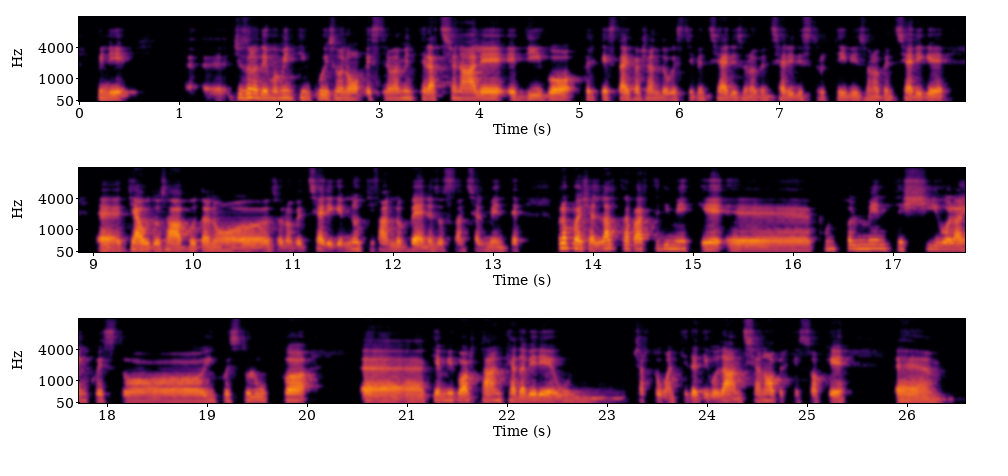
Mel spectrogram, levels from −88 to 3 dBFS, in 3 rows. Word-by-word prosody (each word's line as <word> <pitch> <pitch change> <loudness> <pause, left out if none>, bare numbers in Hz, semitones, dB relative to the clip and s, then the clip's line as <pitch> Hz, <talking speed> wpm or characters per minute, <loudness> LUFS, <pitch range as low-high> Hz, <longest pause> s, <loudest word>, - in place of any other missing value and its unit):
Quindi, 420 0 0
uhm, 320 - -17
ci 185 - -4
sono 180 0 +6
dei 160 - +4
momenti 155 +1 -2
in 145 - -6
cui 160 +1 -2
sono 145 -2 -1
estremamente 150 +2 -4
razionale 145 +1 +4
e - - +1
dico: 140 - +1
"Perché 465 0 -3
stai 135 - +1
facendo 135 -1 -4
questi 130 0 -7
pensieri, 130 -1 -2
sono 130 -2 -7
pensieri 120 -1 -5
distruttivi, 130 0 -8
sono 125 -1 -7
pensieri 120 0 -1
che, 115 -1 0 0.3
ehm, 110 -4 +2
ti - - -1
auto 140 -1 +6
sabotano, 130 -2 +2
sono 130 -1 -5
pensieri 135 +9 0
che 130 - +1
non 150 +2 -3
ti 155 - -21
fanno 130 -1 -2
bene 130 -1 +5
sostanzialmente". 130 - -6 0.3
Però 220 +1 +7
poi 195 -4 +8
c'è - - 0
l'altra 175 0 +3
parte 155 0 +1
di 180 - -4
me 170 -1 -2
che, 150 0 +3
ehm, 130 -2 0
puntualmente 180 0 -4
scivola 150 -2 +1
in 140 0 -4
questo 125 -2 -2
in 130 0 -7
questo 145 +2 -5
loop, 155 0 +2 0.6
ehm, 125 0 +2
che - - +1
mi 155 +2 -1
porta 145 0 +2
anche 150 +1 -1
ad 140 - -1
avere 140 0 +4
un 125 -1 -9
certo - - -8
quantitativo 130 0 -3
d'ansia, 145 -1 +2
no. 150 +1 +1
Perché - - -14
so - - -7
che - - +2 0.4
ehm, 135 +6 -1
140 Hz, 155 wpm, -24 LUFS, 130-155 Hz, 0.6 s, poi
